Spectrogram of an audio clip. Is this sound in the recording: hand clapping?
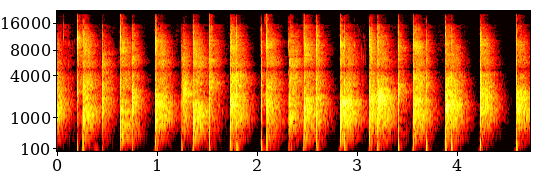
yes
